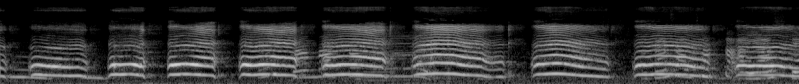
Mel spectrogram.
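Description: A three-month-old baby crying hard after vaccine injections: a string of high wails, each rising then falling in pitch, about one a second, with short catches of breath between them.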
